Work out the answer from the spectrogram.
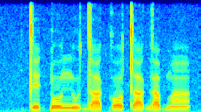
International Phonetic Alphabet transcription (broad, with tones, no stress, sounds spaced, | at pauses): t e˧ k͡p o˧ n u˨ d a˨ k ɔ˧ t a˨ ɡ a˧ b ã˨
